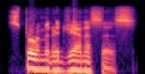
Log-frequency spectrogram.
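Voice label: "spermatogenesis", American English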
